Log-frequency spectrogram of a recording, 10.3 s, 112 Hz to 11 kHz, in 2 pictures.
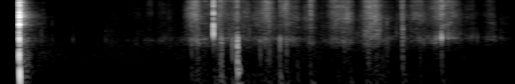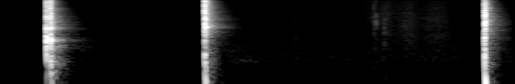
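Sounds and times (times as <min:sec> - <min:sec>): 
rubber glove pulling on: 0:01.4 - 0:05.1.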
